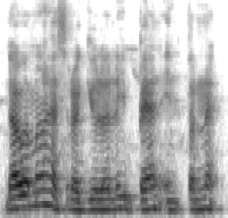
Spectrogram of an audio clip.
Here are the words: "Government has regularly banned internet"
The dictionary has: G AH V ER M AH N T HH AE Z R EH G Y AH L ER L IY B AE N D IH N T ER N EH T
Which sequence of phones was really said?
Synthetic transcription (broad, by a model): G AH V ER M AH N HH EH S R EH G Y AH L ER L IY B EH N IH N T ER N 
